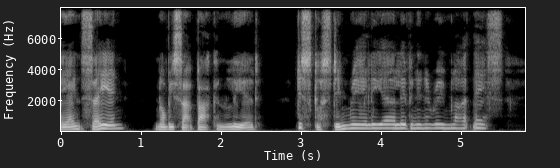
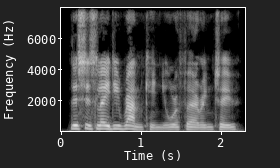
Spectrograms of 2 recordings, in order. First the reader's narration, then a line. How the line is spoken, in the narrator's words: said Vimes coldly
